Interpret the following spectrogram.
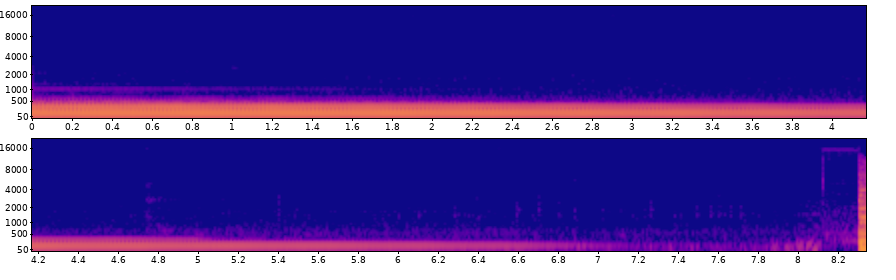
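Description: The song's last chord, struck on acoustic guitar, rings on and fades slowly away, dying out about seven seconds in.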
